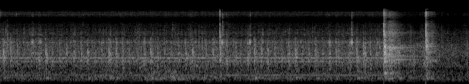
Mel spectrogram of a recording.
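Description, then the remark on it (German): A cassette tape whirs steadily as it rewinds to the beginning in a recorder in a study, a continuous mechanical hum, followed near the end by two sharp clicks as the machine's button is pressed. “Ohne zu klopfen ging ich in das Arbeitszimmer und legte die Kassette ein, spulte an den Anfang und drückte den Knopf.”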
